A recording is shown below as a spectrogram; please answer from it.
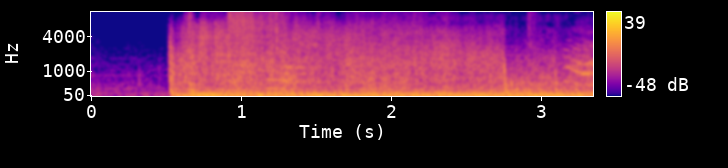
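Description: The 1902 volcanic eruption of Mount Pelée bursts in after a brief quiet, a sudden massive boom that swells into a sustained, roaring, very loud rumble filling the rest of the moment.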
